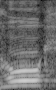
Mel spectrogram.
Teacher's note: ada huruf ha ya sempurnakan bedakan dengan huruf H ya di pangkal tenggorokan kemudian dia harokatnya dhommah ya sempurnakan harokatnya bukan tidak disamarkan tapi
